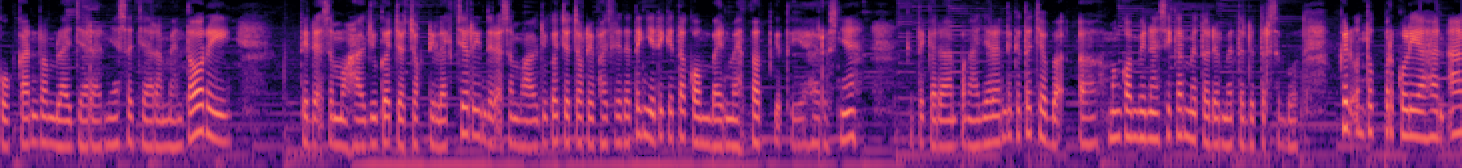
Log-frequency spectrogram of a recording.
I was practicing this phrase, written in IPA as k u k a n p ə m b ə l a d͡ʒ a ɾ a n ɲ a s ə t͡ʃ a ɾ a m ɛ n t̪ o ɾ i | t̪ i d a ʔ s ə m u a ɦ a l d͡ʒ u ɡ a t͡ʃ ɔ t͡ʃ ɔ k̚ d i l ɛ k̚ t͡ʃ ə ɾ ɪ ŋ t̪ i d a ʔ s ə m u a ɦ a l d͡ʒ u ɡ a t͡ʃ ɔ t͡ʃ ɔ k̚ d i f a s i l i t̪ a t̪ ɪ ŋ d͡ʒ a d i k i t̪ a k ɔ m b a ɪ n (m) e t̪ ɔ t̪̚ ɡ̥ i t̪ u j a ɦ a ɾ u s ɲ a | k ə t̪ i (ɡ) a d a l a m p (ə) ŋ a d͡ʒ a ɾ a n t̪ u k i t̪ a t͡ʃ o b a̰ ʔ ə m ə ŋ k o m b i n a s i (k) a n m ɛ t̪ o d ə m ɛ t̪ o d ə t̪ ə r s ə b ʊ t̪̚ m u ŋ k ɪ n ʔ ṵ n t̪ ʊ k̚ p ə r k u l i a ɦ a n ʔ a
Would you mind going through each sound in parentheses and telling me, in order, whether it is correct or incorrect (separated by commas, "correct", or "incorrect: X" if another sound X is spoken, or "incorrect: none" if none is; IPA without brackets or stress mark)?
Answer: correct, incorrect: k, correct, correct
